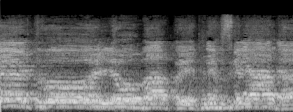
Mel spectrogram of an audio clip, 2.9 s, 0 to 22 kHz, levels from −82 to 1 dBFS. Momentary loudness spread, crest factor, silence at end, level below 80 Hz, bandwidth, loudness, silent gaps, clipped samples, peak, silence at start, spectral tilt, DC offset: 3 LU; 12 dB; 0 s; -58 dBFS; 13 kHz; -15 LUFS; none; under 0.1%; -2 dBFS; 0 s; -4.5 dB/octave; under 0.1%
